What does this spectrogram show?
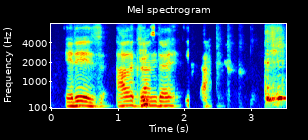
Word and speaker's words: Isak: Isaac? It is Alexander Isak.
